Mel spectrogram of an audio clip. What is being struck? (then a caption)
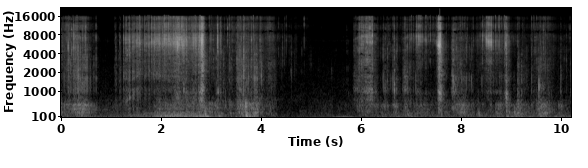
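Bar of soap. A metal blade scores a grid into a solid, dry, white embossed soap bar held in the palm and scrapes off cubes, making bright, dry scratching and crumbly tearing sounds with sharp crunchy clicks. The cutting comes in two bursts separated by a brief silence near the middle.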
